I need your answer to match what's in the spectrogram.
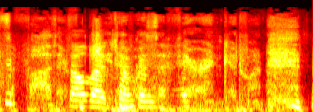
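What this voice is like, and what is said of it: Very quiet ASMR whisper. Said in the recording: “ASMR voice? I'm gonna whisper very quietly.”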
